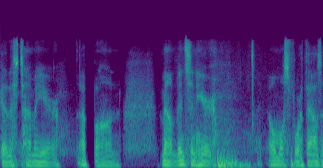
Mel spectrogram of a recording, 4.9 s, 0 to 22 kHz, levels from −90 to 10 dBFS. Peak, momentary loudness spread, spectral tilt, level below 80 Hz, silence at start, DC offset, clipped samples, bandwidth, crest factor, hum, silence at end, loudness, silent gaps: -6 dBFS; 15 LU; -5.5 dB/octave; -34 dBFS; 0 s; under 0.1%; under 0.1%; 8.8 kHz; 18 dB; none; 0 s; -25 LUFS; none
